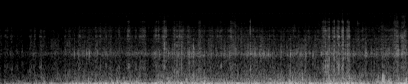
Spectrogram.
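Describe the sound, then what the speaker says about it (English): Strong wind gusts across a saltwater fishing pier, a constant roaring buffet that fills the whole stretch without pause or speech. "It's real windy out."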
